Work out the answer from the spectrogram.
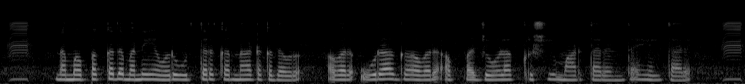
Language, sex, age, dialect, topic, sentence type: Kannada, female, 18-24, Central, agriculture, statement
